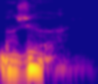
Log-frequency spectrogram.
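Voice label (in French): "bonjour", French, dwarf, female; PhoenixCraft-1.16.5; PhoenixNPCPack; minecraft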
